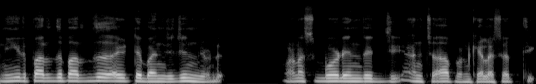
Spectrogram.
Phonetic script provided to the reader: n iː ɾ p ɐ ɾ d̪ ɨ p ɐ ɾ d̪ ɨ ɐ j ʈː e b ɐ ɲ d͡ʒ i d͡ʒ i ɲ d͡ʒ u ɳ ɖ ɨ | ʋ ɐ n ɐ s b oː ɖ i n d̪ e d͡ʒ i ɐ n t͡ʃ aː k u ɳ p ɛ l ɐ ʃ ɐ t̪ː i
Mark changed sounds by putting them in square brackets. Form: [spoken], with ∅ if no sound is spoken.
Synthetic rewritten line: n iː ɾ p ɐ ɾ d̪ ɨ p ɐ ɾ d̪ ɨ ɐ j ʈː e b ɐ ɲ d͡ʒ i d͡ʒ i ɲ d͡ʒ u ɳ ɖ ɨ | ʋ ɐ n ɐ s b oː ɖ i n d̪ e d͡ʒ i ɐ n t͡ʃ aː [p] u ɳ [k] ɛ l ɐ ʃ ɐ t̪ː i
